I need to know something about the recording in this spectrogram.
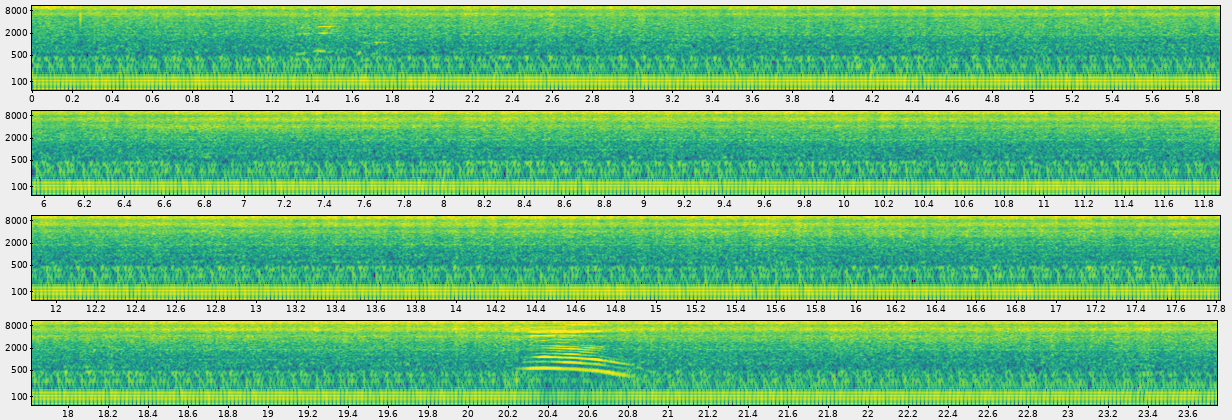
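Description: Water rushes along a moving boat's hull.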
